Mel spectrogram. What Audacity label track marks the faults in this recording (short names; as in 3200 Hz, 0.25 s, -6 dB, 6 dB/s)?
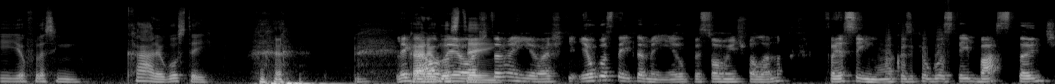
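8.760000	9.510000	clipped -26 dBFS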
